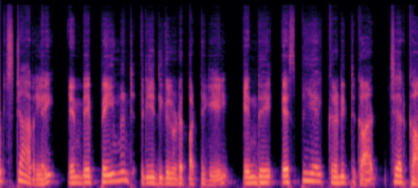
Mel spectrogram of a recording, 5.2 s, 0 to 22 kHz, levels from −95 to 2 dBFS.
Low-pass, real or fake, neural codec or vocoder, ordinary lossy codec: 19.8 kHz; fake; codec, 44.1 kHz, 2.6 kbps, DAC; none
